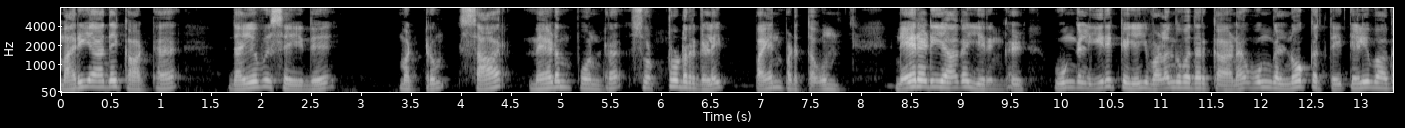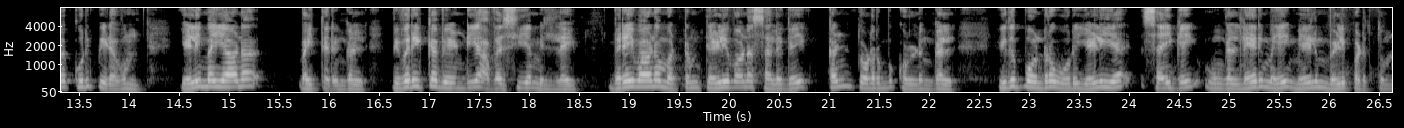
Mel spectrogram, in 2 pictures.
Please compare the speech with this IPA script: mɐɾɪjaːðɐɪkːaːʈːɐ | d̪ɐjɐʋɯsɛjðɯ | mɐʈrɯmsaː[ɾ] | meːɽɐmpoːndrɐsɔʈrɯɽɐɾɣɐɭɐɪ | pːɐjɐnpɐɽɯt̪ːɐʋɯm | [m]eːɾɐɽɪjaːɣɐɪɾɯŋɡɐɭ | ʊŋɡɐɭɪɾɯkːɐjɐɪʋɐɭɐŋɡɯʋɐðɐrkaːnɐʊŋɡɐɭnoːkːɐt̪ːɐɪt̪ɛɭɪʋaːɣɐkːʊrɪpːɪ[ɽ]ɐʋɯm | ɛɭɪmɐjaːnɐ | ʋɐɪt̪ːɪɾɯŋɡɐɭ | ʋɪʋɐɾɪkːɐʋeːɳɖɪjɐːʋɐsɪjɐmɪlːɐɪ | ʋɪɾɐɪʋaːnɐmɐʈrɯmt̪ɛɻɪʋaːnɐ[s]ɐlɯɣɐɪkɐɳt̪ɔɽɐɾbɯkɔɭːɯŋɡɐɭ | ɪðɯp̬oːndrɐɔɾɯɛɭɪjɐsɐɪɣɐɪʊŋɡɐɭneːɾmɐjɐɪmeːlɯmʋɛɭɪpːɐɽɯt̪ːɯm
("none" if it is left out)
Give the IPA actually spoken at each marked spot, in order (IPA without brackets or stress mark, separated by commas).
ɾ, n, ɽ, s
